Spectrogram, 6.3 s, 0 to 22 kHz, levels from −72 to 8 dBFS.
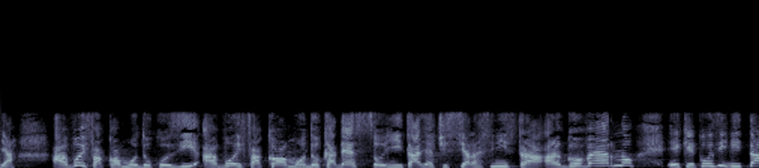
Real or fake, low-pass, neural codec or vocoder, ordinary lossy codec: real; 7.2 kHz; none; none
